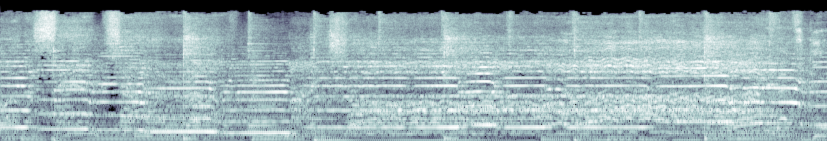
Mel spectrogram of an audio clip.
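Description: Electric violin bowing a slow melody of long held notes over a gospel backing track with bass, drums and singing.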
